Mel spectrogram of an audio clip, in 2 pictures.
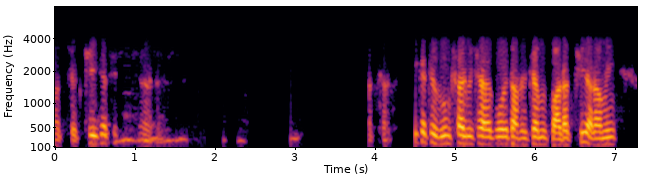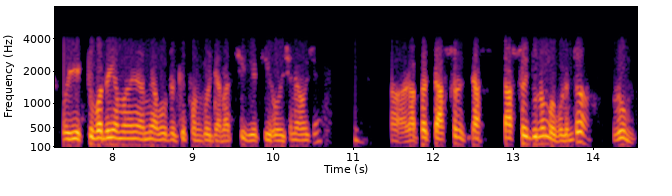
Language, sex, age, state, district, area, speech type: Bengali, male, 18-30, West Bengal, South 24 Parganas, rural, conversation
